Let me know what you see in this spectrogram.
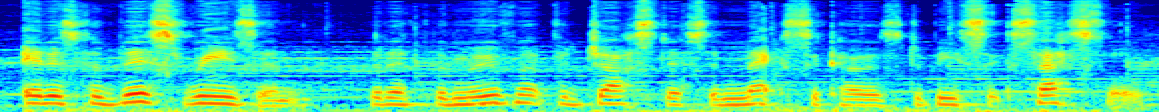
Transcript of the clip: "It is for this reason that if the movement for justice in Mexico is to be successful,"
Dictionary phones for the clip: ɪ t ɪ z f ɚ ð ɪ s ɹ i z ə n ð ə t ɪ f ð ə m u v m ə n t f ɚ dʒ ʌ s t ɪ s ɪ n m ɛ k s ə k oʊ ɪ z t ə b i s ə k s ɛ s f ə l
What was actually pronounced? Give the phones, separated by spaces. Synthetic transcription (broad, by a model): ɪ t ɪ z f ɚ ð ɪ s ɹ i z ə n ð ə t ɪ f ð ə m u v m ə n t f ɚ dʒ ʌ s t ɪ s ɪ n m ɛ k s ə k oʊ ɪ z t ə b i s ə k s ɛ s f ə l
